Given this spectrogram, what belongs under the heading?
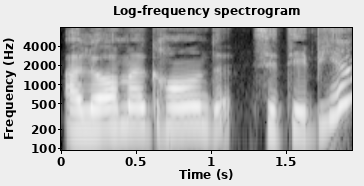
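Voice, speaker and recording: A woman voicing a cheerful father who gently teases his daughter. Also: medium pitch, flat delivery, slow, no echo, clean studio sound, close to an everyday voice. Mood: teasing. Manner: teasing. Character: cheerful teasing dad picking up his daughter.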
